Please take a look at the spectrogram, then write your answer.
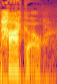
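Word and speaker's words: Jacó: next to a town spelled the same name the same way j-a-c-o and everyone calls it hako who the [ __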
